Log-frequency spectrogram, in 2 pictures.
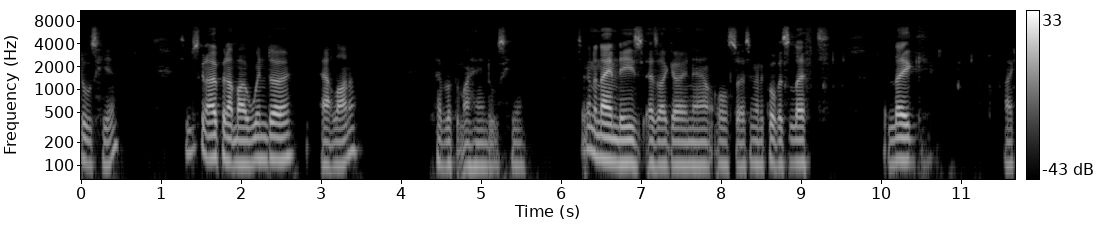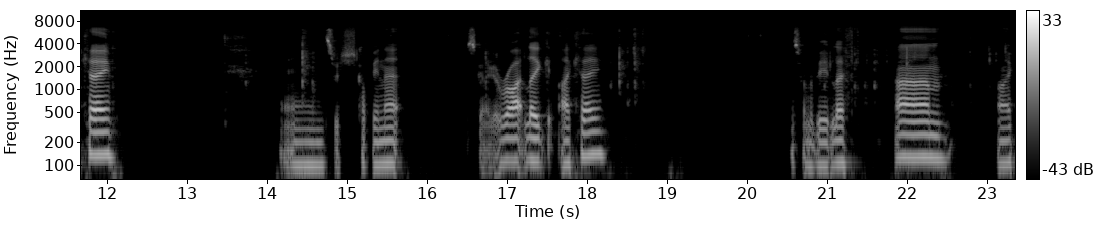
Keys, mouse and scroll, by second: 0.7 alt+click, 1.0 alt+middle click, 2.2 click, 8.9-12.1 typing, 13.2 click, 14.4 ctrl+c, 15.4 click, 17.3 click, 18.3 shift+r, 18.5 Return, 19.9 click, 21.0-23.3 typing.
